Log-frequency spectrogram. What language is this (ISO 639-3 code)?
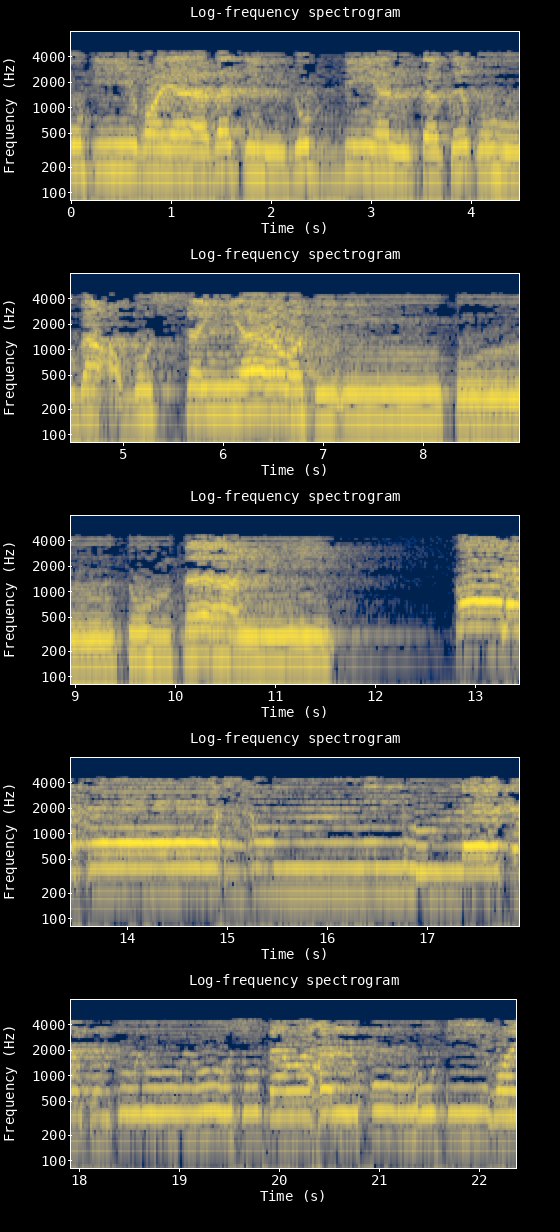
ara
